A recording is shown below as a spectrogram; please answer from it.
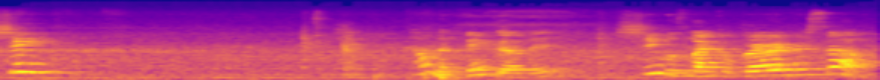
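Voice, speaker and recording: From far off in a very echoey hall comes a woman playing a folksy farm wife on stage. She speaks in a high, swooping voice, plain and emphatic, full of regret and protective of her neighbor. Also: very animated, normal speed, noisy background. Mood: wistful. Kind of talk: stage play acting, early 1900s rural American drama. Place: stage performance recorded from audience distance. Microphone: distant camera.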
